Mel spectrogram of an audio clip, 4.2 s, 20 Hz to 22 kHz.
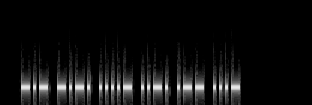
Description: Morse code, heard as a keyed tone, about 31 wpm, 700 Hz. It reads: KC4FWV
